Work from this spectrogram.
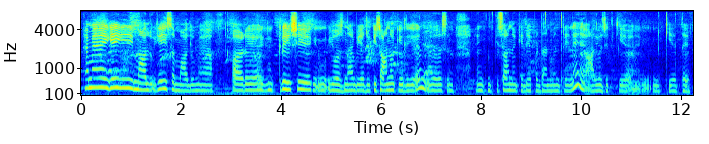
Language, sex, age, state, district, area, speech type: Urdu, female, 18-30, Bihar, Khagaria, rural, spontaneous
